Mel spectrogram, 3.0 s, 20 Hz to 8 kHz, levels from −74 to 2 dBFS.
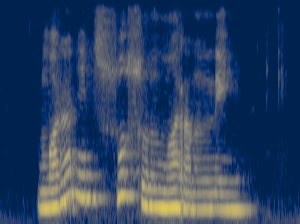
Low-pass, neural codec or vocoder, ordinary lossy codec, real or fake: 7.2 kHz; codec, 16 kHz, 2 kbps, X-Codec, HuBERT features, trained on balanced general audio; Opus, 16 kbps; fake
